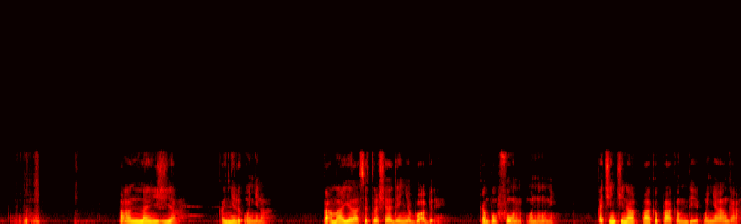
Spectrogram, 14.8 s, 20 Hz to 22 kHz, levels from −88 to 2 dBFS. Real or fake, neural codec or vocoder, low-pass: real; none; 7.2 kHz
